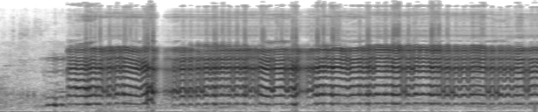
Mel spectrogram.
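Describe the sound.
A voice imitates a sheep, producing a long, loud, wavering bleat, with a brief break midway before the quavering cry continues for several seconds.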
